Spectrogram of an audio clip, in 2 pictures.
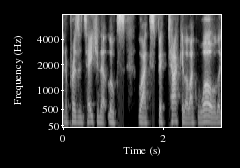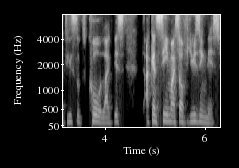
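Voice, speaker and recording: With an Australian accent, the speaker uses a bright, sharp tone and fairly even intonation at a moderate pace against a quiet background. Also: man. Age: 20s. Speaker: graphic designer. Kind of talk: casual interview.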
